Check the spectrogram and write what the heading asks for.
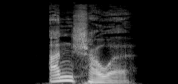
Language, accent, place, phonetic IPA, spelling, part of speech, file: German, Germany, Berlin, [ˈanˌʃaʊ̯ə], anschaue, verb, De-anschaue.ogg
- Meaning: inflection of anschauen: 1. first-person singular dependent present 2. first/third-person singular dependent subjunctive I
